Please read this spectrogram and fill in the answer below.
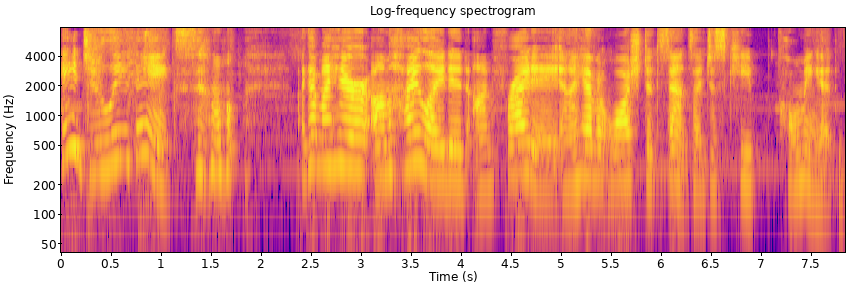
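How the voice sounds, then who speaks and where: Over noticeable background noise, a woman speaks at a high pitch with very wide pitch swings. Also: moderate pace. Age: 50s. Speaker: craft streamer. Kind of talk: casual chat during live craft stream. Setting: live video stream. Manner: chatty.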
